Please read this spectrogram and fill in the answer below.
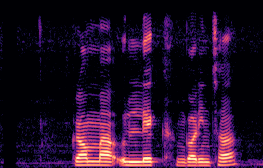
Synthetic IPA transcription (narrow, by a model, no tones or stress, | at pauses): krʌmːaʔulːekʰɡʌɾint͡sʰʌ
